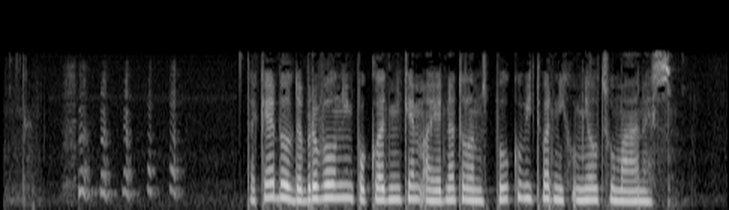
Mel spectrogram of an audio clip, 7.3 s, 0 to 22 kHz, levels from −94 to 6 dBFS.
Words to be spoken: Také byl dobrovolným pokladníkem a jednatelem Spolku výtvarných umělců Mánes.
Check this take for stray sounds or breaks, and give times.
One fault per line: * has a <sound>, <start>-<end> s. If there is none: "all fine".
* has a laugh, 0.6-1.9 s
